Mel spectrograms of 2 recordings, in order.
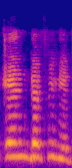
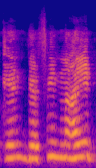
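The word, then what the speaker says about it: indefinite: আচ্ছা, এটা কিন্তু ইনডেফিনিট, হ্যাঁ, কেউ ইনডেফিনাইট নয় কিন্তু, এটা ইনডেফিনিট।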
